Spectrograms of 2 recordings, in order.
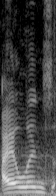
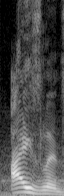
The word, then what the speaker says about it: Islands: Então, islands, islands. Tem até aquele parque da Universal, Universal Studios, na Flórida, que é o Islands of Adventure. Eu já ouvi inúmeras pessoas, inúmeras vezes, falando Islands of Adventure.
